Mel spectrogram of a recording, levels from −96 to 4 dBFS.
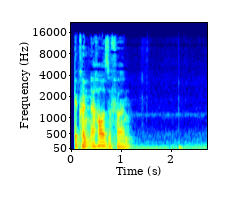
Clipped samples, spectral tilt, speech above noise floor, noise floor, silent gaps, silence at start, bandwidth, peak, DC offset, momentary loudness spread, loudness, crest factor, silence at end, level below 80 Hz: under 0.1%; -7 dB/octave; 28 dB; -50 dBFS; none; 0.1 s; 15.5 kHz; -4 dBFS; under 0.1%; 11 LU; -23 LUFS; 22 dB; 0.5 s; -46 dBFS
